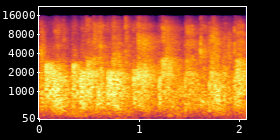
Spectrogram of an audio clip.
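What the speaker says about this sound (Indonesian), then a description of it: "Tepuk tangan buat Prudential." Audience clapping at an Indonesian Prudential business presentation, a steady moderate burst of applause from a room of people, lasting a couple of seconds with no talk over it.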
